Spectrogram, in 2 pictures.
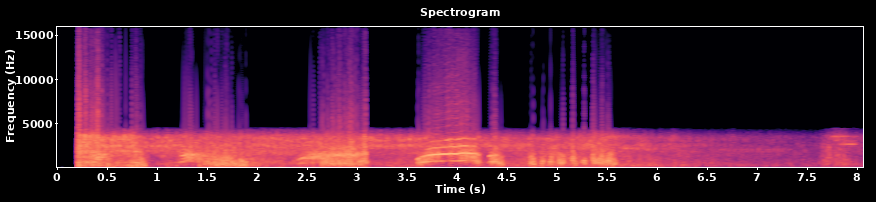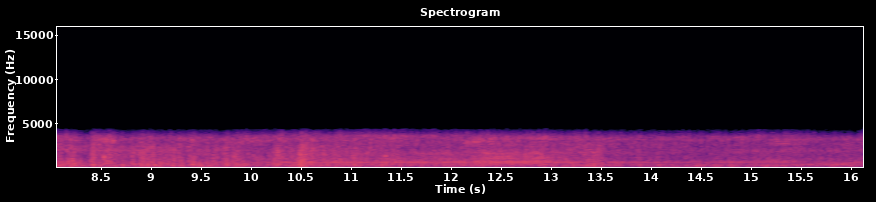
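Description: Motorcycle engine noise mixed with voices, loud and distorted for the first five seconds or so, then dropping to a quieter steady street rumble with an engine faintly rising in pitch about two-thirds of the way through.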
